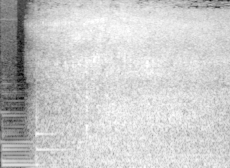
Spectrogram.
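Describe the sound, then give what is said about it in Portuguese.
Steady street traffic on Avenida Almirante Reis in Lisbon on a spring afternoon: a continuous broad roar of passing cars and engines that swells in after a brief hum and holds at a constant level, with no voices. “É uma tarde de primavera na Avenida Almirante Reis.”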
